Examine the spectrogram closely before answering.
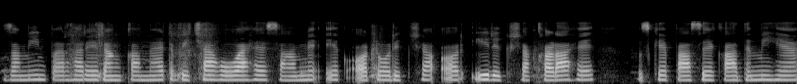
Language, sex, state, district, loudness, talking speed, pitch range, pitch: Hindi, female, Uttar Pradesh, Etah, -20 LUFS, 165 wpm, 200-215 Hz, 205 Hz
